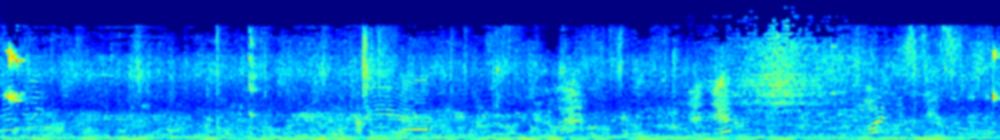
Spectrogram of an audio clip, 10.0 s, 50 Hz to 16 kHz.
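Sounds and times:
background music with held notes: 0:00.0 - 0:10.0
shoppers' voices: 0:00.0 - 0:10.0
children's voices: 0:02.6 - 0:10.0.

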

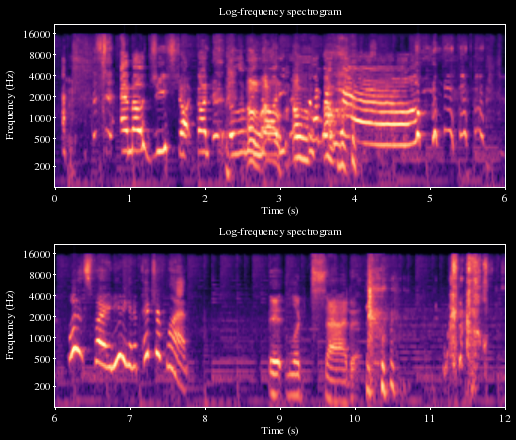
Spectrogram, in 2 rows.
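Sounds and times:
people laughing: 0:00.0 - 0:00.9, 0:02.0 - 0:06.0, 0:10.2 - 0:11.5
background music: 0:00.0 - 0:12.0.

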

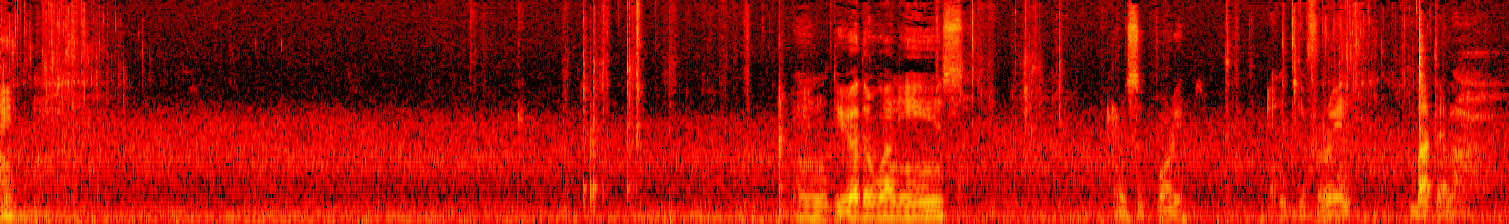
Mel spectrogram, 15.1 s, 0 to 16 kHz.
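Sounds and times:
water pouring into plastic cup: 0:00.0 - 0:01.6, 0:12.9 - 0:14.4.

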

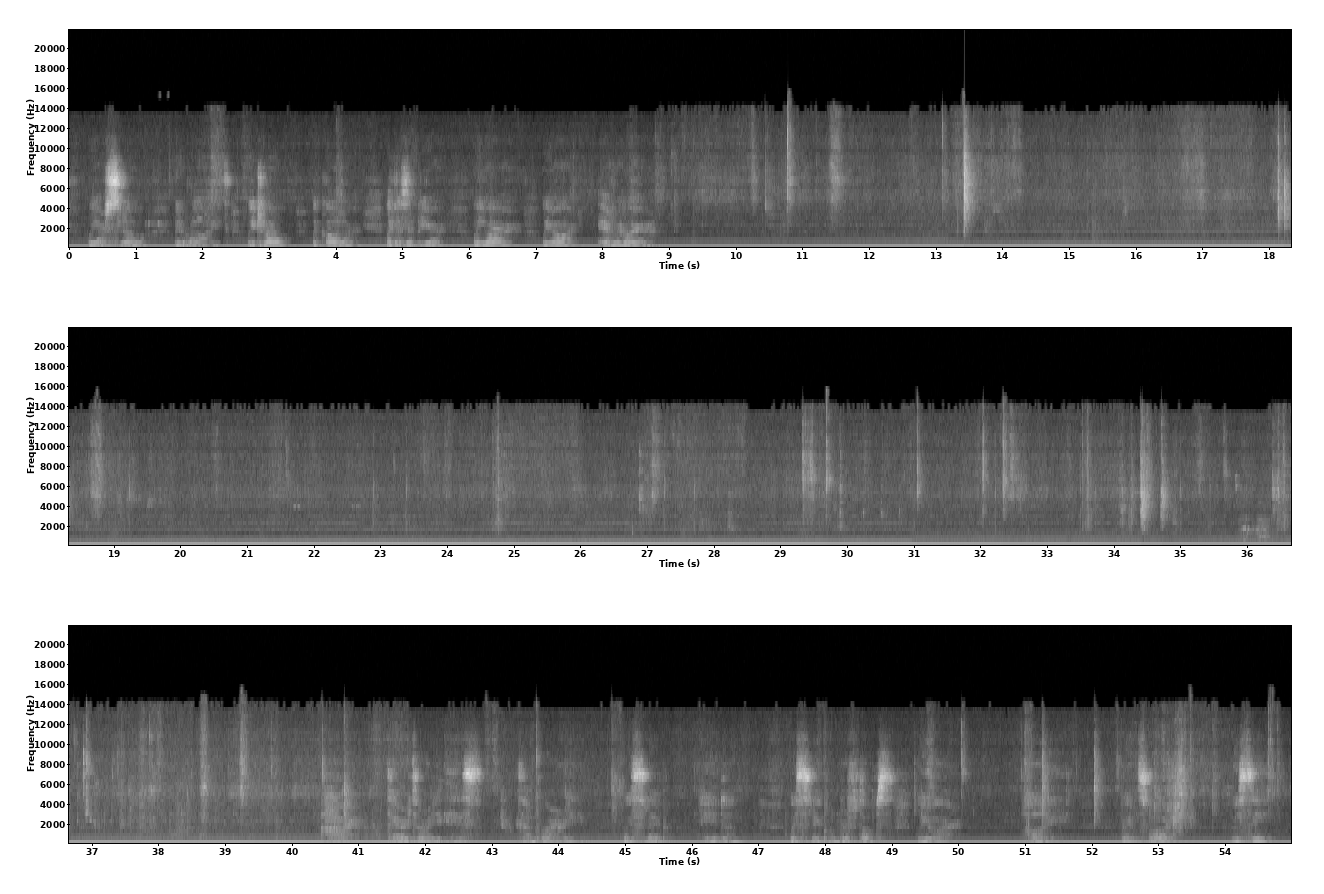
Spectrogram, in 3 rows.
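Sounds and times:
higher held electronic tones: 0:00.0 - 0:55.0
low electronic hum: 0:00.0 - 0:55.0.

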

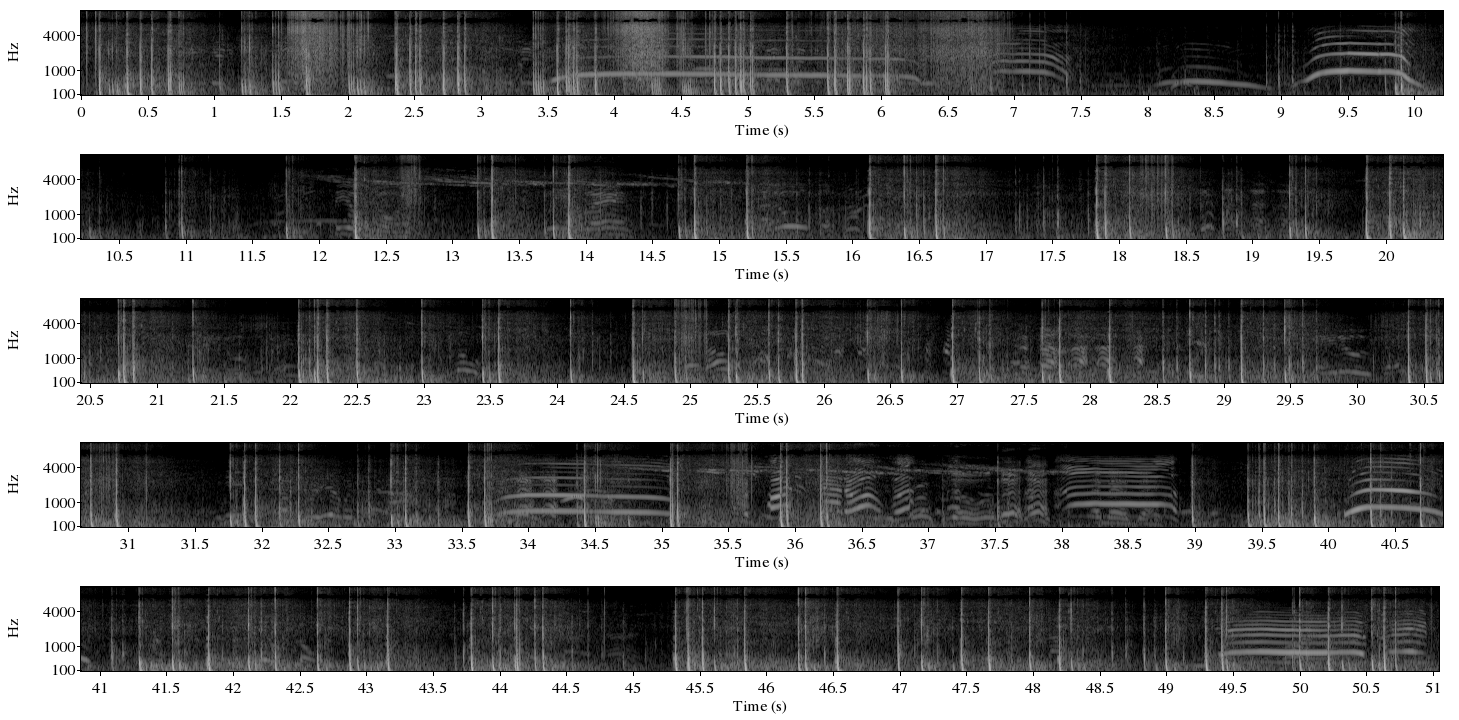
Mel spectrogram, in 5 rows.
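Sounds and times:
fireworks bangs and crackles: 0:00.0 - 0:51.0.

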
